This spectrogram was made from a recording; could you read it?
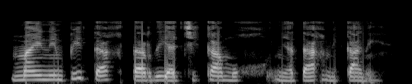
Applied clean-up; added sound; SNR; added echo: none; none; none; none.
